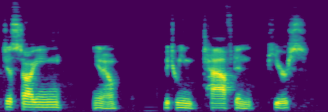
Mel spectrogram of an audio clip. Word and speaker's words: Pierce: So we were just talking, between Taft and Pierce. Pierce rhymes with fierce.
